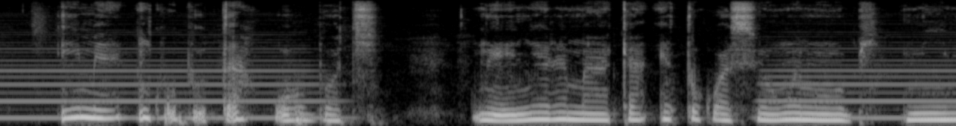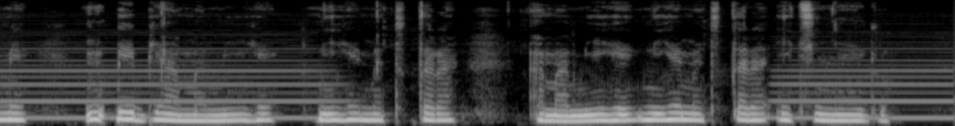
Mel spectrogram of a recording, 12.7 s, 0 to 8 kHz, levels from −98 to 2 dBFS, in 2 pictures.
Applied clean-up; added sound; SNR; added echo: none; Wind instrument, woodwind instrument; 18 dB; none.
